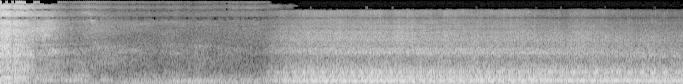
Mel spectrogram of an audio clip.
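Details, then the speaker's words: Twin turbo Hemi Dodge truck drag launch: quiet, then the engine flares to a high steady roar without pulling down as the tires break loose; leave RPM too high, and the bump did not work. "I guess we're going to need to lower the leave RPM because it just blew the tires off"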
